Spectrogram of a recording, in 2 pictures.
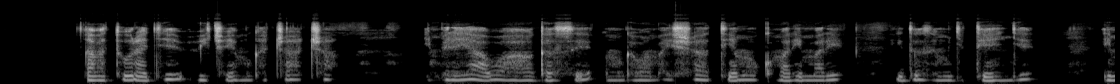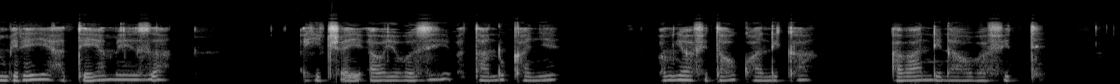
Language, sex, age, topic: Kinyarwanda, female, 18-24, government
